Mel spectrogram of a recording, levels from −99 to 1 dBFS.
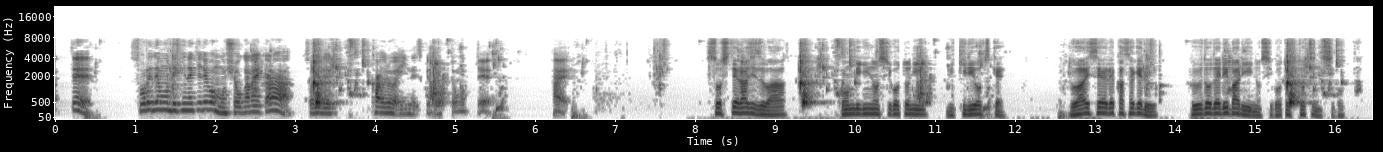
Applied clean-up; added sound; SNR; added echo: classical method spectral subtraction.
